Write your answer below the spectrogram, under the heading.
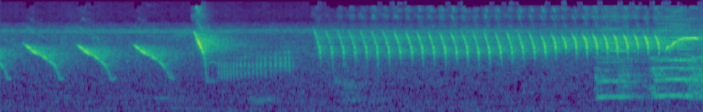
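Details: Canary song: four loud falling whistled notes, then an accelerating high trill that grows louder, with a lower buzzy layer joining at the end.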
